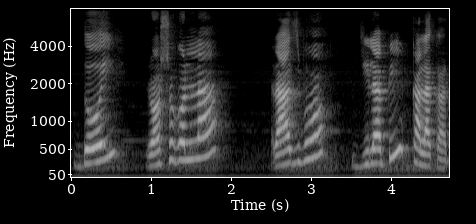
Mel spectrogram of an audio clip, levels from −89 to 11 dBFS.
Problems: background sounds at intervals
